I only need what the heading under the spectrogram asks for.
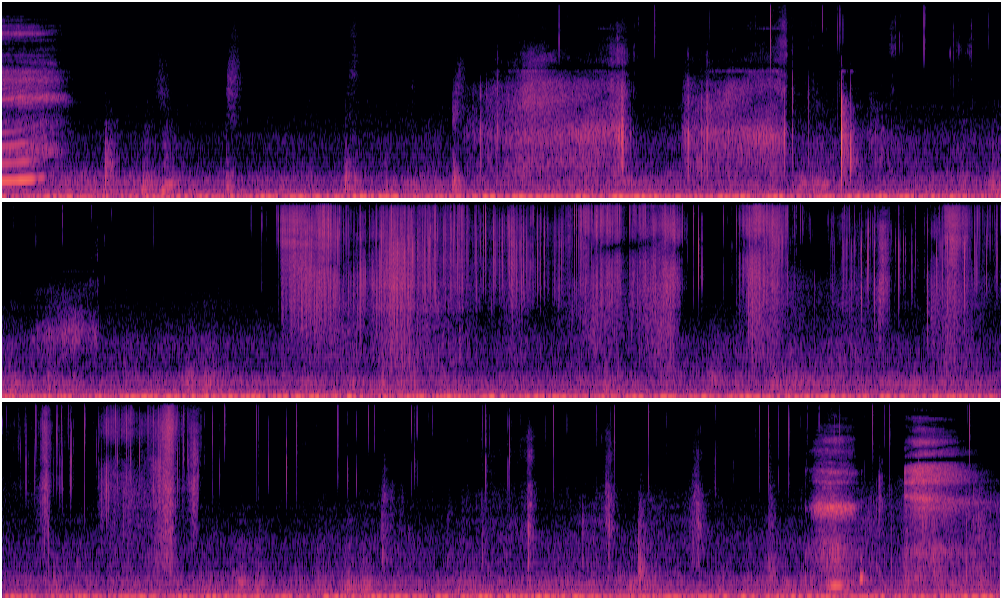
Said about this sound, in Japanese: シュワシュワって自然に泡が潰れていく音がいいんですよね。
